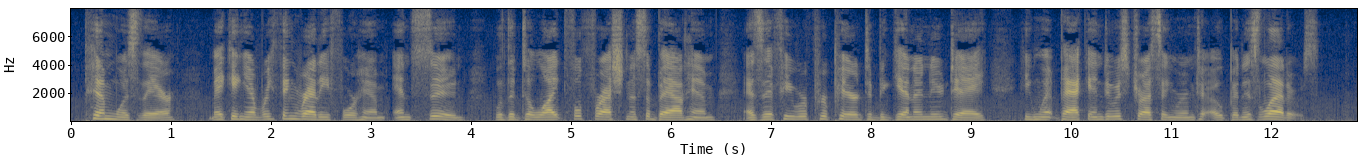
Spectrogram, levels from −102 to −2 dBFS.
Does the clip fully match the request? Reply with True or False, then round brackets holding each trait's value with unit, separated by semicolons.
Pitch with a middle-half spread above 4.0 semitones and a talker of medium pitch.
False (2.5 semitones; 170 Hz)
